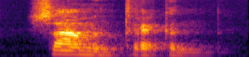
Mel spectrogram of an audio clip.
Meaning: to shrivel up
- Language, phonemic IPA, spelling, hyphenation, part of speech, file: Dutch, /ˈsamə(n)ˌtrɛkə(n)/, samentrekken, sa‧men‧trek‧ken, verb, Nl-samentrekken.ogg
